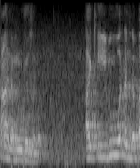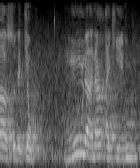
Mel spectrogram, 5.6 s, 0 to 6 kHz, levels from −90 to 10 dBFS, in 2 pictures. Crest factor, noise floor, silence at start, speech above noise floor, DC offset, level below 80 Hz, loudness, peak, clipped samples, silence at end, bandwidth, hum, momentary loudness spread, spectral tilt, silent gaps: 16 dB; -45 dBFS; 0 s; 21 dB; under 0.1%; -62 dBFS; -25 LUFS; -10 dBFS; under 0.1%; 0 s; 5.8 kHz; none; 21 LU; -9 dB/octave; none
